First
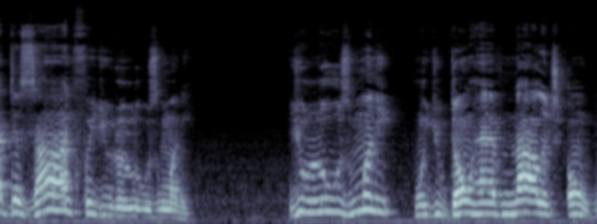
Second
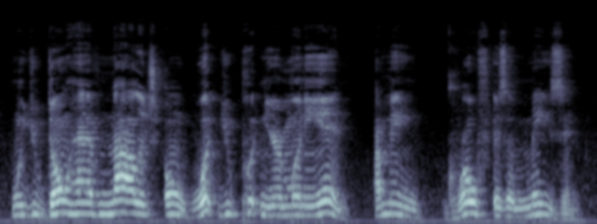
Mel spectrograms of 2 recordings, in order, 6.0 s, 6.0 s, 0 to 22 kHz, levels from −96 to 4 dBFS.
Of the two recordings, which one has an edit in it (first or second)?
second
